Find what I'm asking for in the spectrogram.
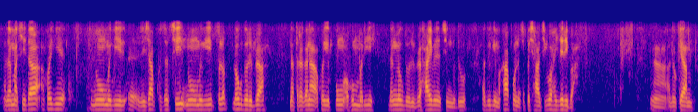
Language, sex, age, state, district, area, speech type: Manipuri, male, 60+, Manipur, Imphal East, rural, conversation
